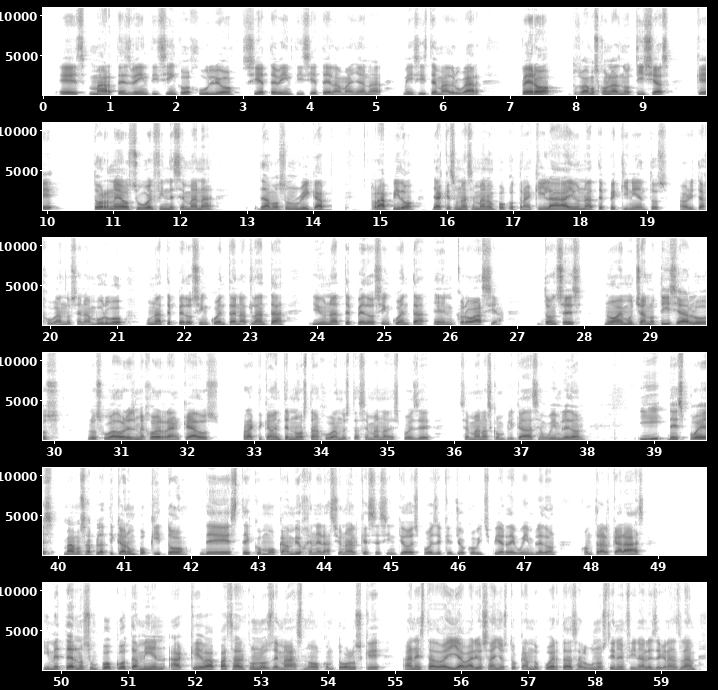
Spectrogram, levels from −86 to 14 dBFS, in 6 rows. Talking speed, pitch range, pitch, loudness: 130 wpm, 95-120 Hz, 105 Hz, -33 LUFS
